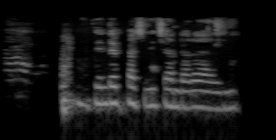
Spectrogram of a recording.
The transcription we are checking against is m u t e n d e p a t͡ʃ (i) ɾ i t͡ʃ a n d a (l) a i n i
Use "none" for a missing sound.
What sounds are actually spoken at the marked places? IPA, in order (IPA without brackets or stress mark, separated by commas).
i, ɾ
